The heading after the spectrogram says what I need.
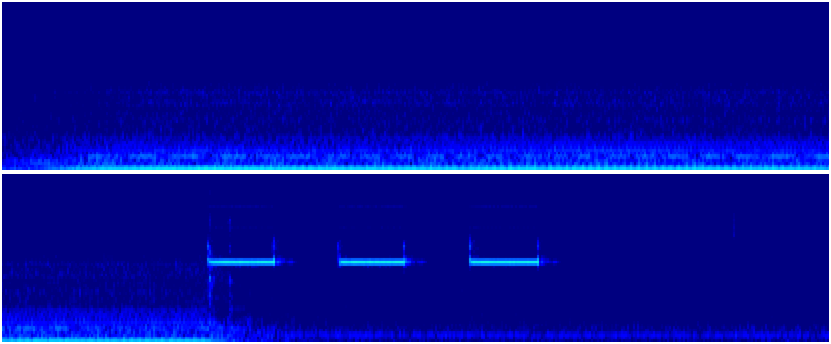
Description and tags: A microwave finishing its time.
Beep, Microwave, Sound-effect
